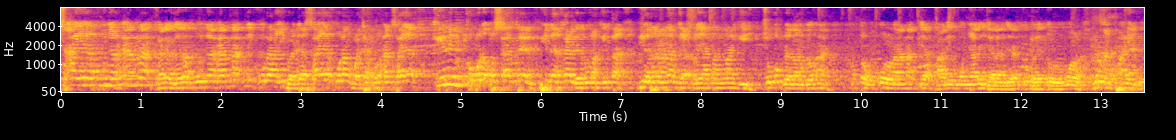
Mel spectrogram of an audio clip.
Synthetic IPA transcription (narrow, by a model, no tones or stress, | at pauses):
sajapuɲaʔanak̚ɡadaɡaɾapuɲaʔanak̚nihkuɾaŋibadahsajakuɾaŋbat͡ʃapəmunansaja | kiɾɪnkəponapəsant̪ɛnpindahkandiɾumahkit̪abiaranak̚ɡaʔkəliat̪anlaɡit͡ʃukʊp̚dalamdoʔa | kət̪oukʊlanak̚t̪iap̪̚haɾimuɲanid͡ʒaland͡ʒalankəbalait̪ulumʊldaŋapaɪn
